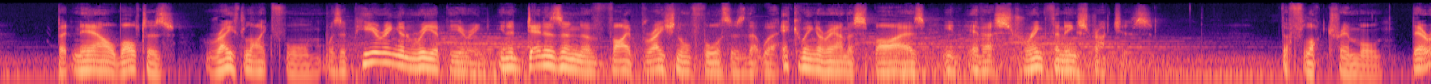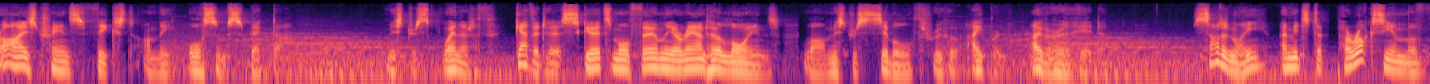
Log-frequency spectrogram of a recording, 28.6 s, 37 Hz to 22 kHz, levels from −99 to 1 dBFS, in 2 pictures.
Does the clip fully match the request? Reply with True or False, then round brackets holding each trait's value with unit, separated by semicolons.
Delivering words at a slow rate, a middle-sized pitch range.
True (120 wpm; 4.4 semitones)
